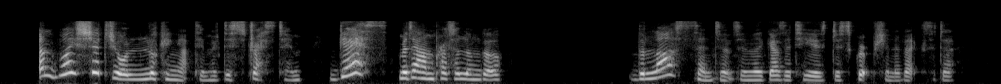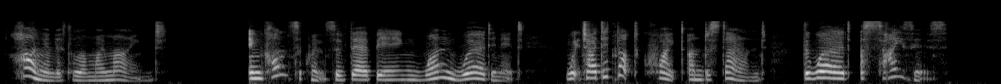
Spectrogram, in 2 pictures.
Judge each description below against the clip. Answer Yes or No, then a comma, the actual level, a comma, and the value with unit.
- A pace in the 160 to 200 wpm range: No, average, 140 wpm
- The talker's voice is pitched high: Yes, high, 235 Hz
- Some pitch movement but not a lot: No, wide, 5.9 semitones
